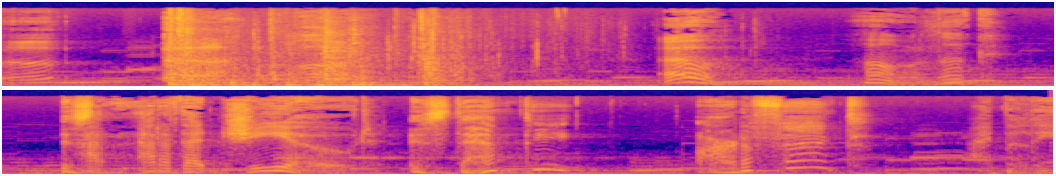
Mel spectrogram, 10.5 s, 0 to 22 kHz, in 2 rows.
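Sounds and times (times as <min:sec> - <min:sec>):
speech: 0:00.2 - 0:01.7, 0:03.3 - 0:10.5
door being knocked down: 0:00.8 - 0:03.2.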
